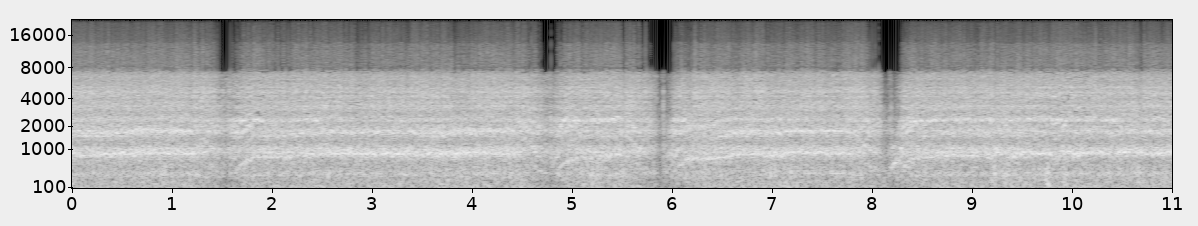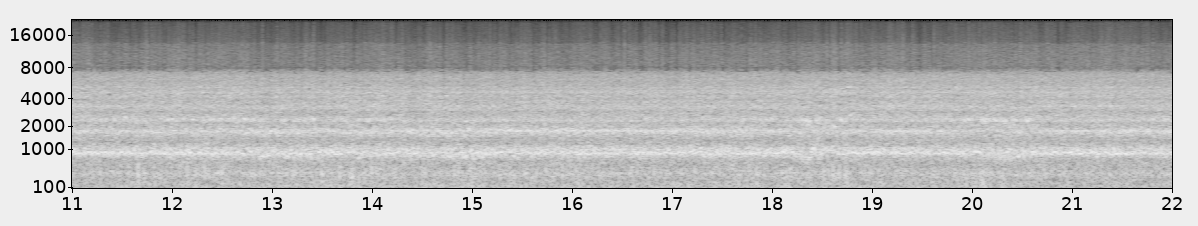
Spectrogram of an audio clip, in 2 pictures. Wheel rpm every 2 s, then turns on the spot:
190, 220, 160, 180, 180, 230, 230, 220, 230, 230, 230.
none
